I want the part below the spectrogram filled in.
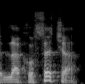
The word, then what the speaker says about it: cosecha: So the next one was uh, I'm going to say this wrong. La cosecha is it La Coesha? – Uh, la cosecha. – That's la cosecha.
